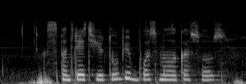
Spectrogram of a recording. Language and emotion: Russian, neutral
